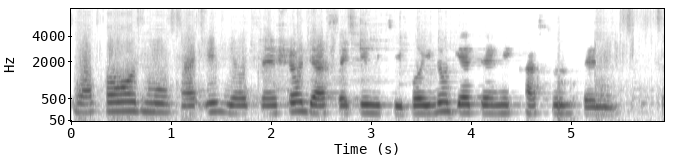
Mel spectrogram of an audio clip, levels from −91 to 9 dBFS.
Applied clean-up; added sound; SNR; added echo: neural separator model SepFormer DNS4.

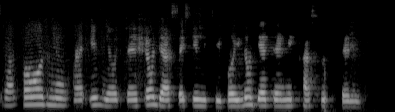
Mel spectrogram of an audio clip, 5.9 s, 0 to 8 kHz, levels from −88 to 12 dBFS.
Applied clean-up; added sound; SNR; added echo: neural mask model DeepFilterNet 3.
